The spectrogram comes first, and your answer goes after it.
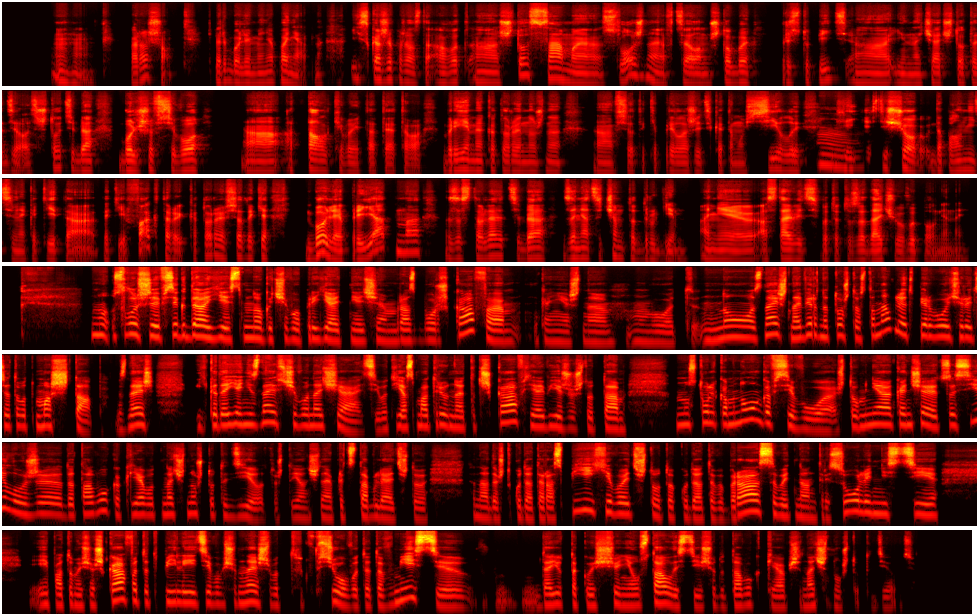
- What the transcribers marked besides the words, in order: "знаешь" said as "наешь"; grunt
- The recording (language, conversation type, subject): Russian, advice, Как постоянные отвлечения мешают вам завершить запланированные дела?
